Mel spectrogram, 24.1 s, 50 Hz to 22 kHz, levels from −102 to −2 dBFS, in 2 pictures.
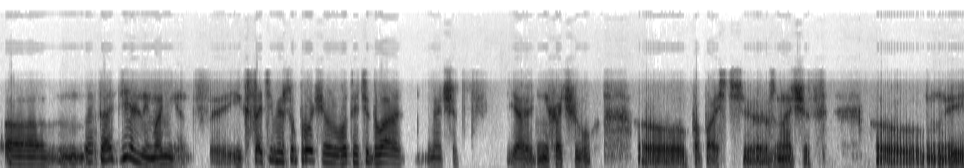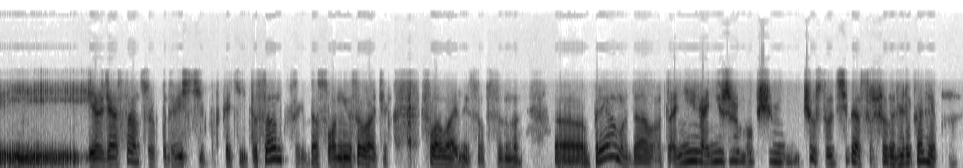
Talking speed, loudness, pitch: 95 wpm, -17 LUFS, 180 Hz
